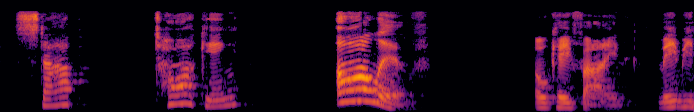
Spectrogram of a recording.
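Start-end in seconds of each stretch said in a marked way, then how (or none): 0.1-3.2 rising to a loud, much higher angry shout on Olive; angry growl. A narrator's reading. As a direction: snap it out, building to a yell. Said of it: "when I growled".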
